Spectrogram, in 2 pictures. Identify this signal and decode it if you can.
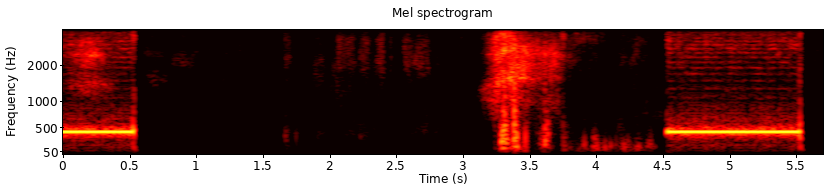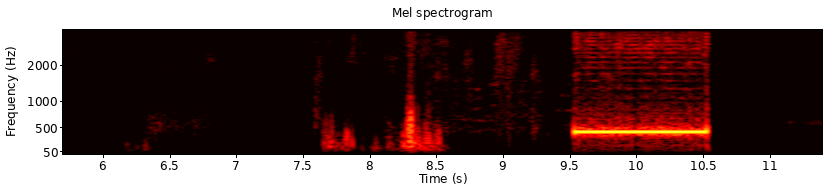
Ringback tone (Europe, 425 Hz).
